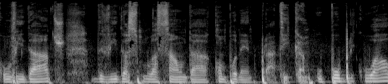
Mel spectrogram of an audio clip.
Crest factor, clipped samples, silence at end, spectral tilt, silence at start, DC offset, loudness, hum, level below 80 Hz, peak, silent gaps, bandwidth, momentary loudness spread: 18 dB; under 0.1%; 0 s; -5 dB/octave; 0 s; under 0.1%; -21 LUFS; none; -34 dBFS; -4 dBFS; none; over 20 kHz; 5 LU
